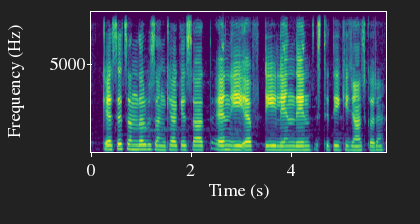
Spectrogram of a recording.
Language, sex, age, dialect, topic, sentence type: Hindi, female, 18-24, Hindustani Malvi Khadi Boli, banking, question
